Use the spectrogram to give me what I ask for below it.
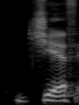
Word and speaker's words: GIF: No, it's GIF. Okay. 100%. Yeah. GIF. It's not peanut butter, people. Okay. And even that's spelled with a J.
